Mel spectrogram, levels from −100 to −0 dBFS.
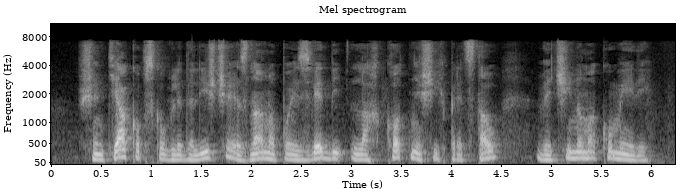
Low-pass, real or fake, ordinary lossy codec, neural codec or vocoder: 7.2 kHz; real; AAC, 32 kbps; none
